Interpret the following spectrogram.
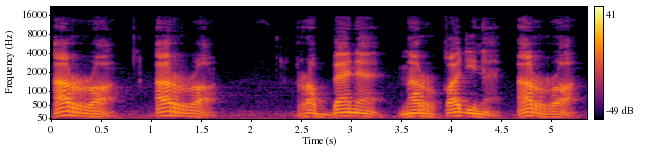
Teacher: huruf ra tetap ada takrir ketika apa-apa keadaan sekalipun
